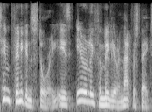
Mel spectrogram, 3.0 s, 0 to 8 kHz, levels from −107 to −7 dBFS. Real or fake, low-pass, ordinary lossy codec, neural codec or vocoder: real; 7.2 kHz; AAC, 32 kbps; none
